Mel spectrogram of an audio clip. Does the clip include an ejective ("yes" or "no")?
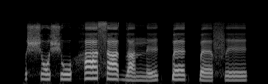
no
